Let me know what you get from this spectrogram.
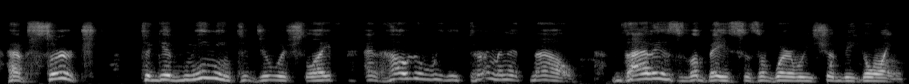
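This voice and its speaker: A high-pitched man talks slowly and earnestly over a video call, often halting mid-thought and starting again. The audio is dull and lo-fi, with the muffled sound of a webcast link. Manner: halting, earnest, with many restarts. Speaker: webinar participant. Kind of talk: impassioned remarks on a video call.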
